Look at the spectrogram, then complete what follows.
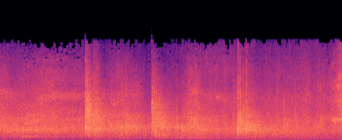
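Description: Ice hockey play in an indoor rink: steady scraping and hissing of skates on the ice, with three sharp knocks of stick, puck or boards, about two seconds in, at three seconds and near five seconds, each ringing briefly in the arena.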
